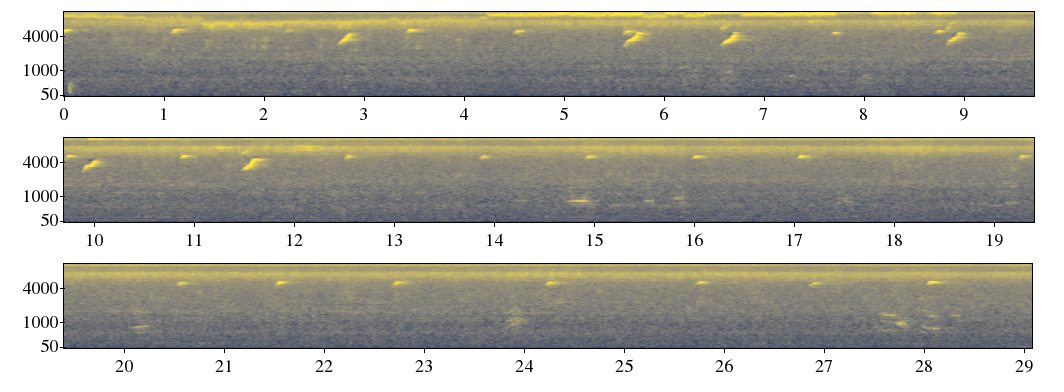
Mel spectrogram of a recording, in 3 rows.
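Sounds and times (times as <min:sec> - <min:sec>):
bird chirping: 0:01.0 - 0:04.7, 0:05.4 - 0:07.9, 0:08.7 - 0:09.1, 0:09.7 - 0:10.2, 0:10.8 - 0:11.8, 0:14.6 - 0:16.2, 0:26.8 - 0:28.4
high-pitched insect buzz: 0:06.5 - 0:19.4.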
